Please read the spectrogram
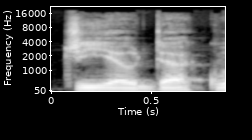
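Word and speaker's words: geoduck: There's frog in garlic hot pot, geo duck with yellow chives. – Wow. – But it's pronounced gooey.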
